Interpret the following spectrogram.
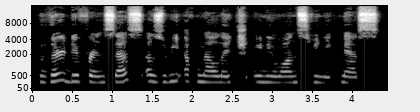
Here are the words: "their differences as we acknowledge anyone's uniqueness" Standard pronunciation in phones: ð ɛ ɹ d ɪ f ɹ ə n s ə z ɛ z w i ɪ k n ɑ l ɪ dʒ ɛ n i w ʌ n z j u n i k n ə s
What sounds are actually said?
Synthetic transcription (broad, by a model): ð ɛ ɹ d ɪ f ɹ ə n s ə s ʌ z w i ɪ k n ɑ l ɪ dʒ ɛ n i w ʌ n s j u n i k n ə s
